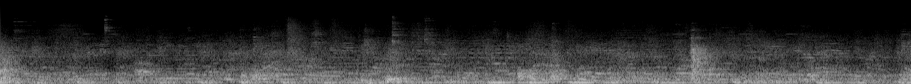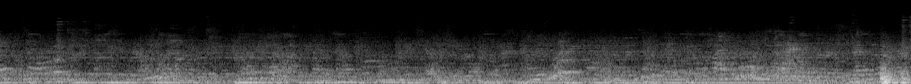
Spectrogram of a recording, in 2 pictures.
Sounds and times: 0.0s hubbub 18.2s

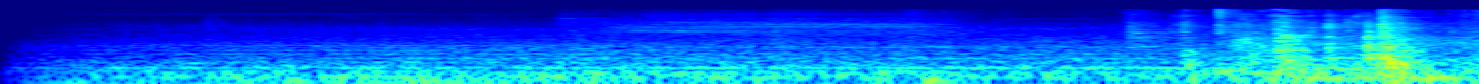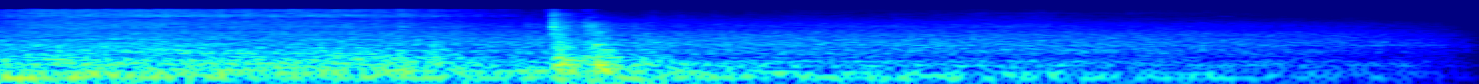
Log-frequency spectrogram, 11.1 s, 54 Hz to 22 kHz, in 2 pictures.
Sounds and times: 0.8s tramdoors opening 8.4s

